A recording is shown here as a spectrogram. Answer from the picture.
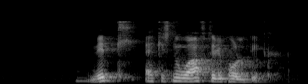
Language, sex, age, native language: Icelandic, male, 50-59, Icelandic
